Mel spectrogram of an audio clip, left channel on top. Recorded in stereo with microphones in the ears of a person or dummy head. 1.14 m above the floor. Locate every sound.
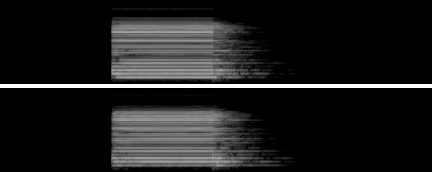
1.1 s a buzzer: 15° left (ahead or behind), 0.6 m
